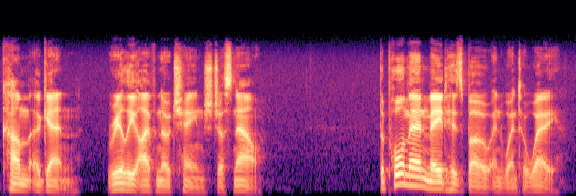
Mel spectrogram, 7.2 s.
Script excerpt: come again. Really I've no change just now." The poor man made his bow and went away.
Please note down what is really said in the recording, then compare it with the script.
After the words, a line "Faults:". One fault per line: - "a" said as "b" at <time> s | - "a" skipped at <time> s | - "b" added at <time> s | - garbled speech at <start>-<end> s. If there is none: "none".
come again. Really I've no change just now." The poor man made his bow and went away.
Faults:
none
